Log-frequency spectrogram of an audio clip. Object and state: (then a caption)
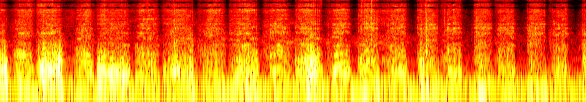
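Horse hoof being rasped. A steel farrier rasp is drawn in repeated strokes across the wall and sole of a trimmed horse hoof of solid keratin horn, held upturned between the farrier's knees. Each pass gives a coarse, gritty scraping rasp with a low, rough body, in a steady back-and-forth rhythm.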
